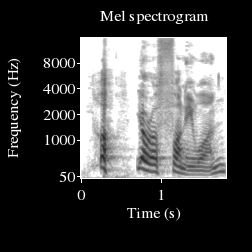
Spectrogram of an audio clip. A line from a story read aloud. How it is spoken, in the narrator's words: chuckled the inspector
